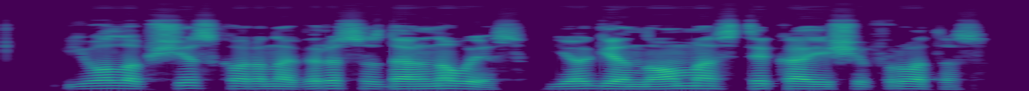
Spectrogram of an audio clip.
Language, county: Lithuanian, Kaunas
